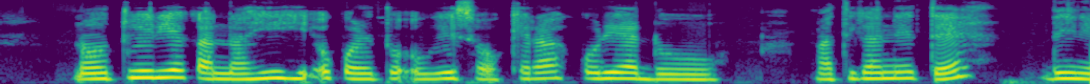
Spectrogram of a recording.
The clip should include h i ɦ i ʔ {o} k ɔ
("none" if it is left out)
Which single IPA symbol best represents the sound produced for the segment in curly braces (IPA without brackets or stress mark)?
o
